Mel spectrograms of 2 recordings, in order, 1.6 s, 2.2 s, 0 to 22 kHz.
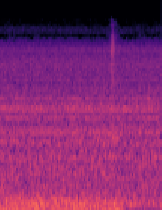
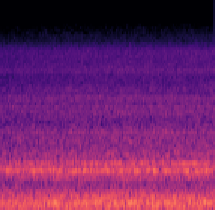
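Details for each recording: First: Fuel oil furnace burner on trial for ignition after confirming oil reaches the burner; heavy, steady roar with deep rumble as it lights, air-fuel mixture suspected off and carboning up — rough burner firing. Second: Oil-fired whole-house furnace after filter change and cleaning, boiler pressure rising to 30, pipes warming: steady, even roar with low hum and clear mid-pitched tone — normal oil burner running.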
